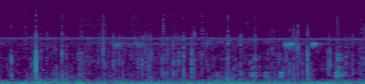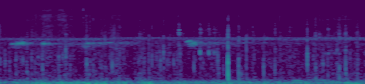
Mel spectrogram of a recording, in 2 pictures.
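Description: Rain pattering steadily on a tent, with scattered drips and a few light knocks as the panels of a folding camp table are handled and set down. A few short chirps come through between about one and six seconds in.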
